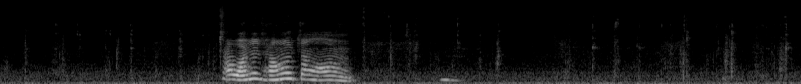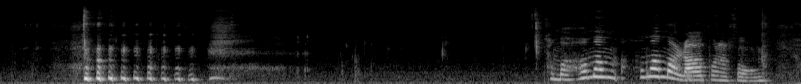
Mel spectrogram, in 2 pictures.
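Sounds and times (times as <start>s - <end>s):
woman chewing: 0.0s - 2.7s, 3.5s - 9.6s, 10.3s - 13.5s
woman giggling: 8.7s - 10.4s
sipping and swallowing: 10.7s - 12.6s.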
